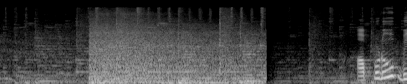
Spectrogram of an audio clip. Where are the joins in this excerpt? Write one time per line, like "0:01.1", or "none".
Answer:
0:00.9
0:02.9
